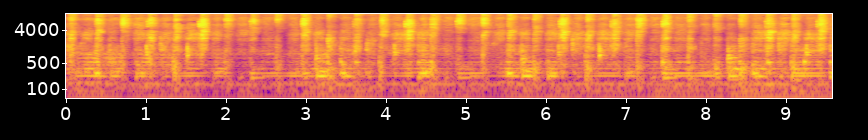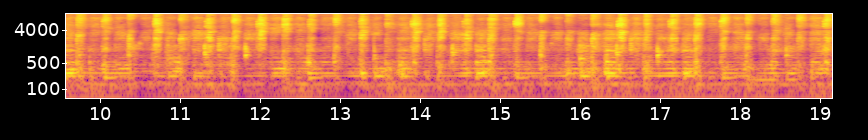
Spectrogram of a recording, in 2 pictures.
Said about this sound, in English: Alkaline breathing. Keep going. Double the speed.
